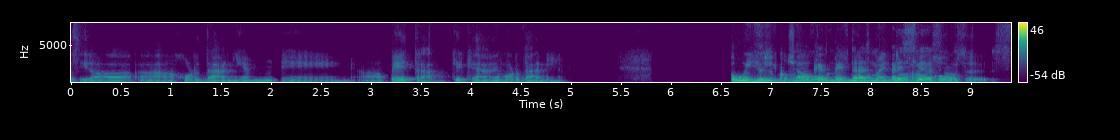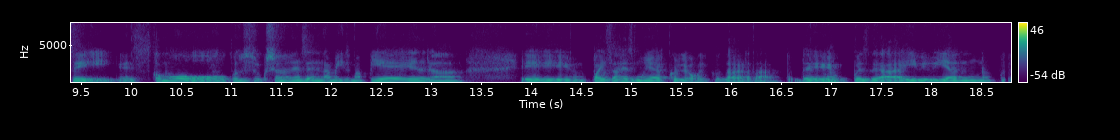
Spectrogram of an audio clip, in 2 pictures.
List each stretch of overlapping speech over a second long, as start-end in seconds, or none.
6.8-9.0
